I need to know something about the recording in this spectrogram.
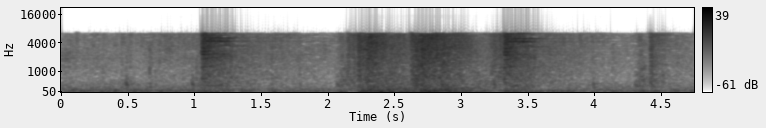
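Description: Bursts of fire whoosh and crackle.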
